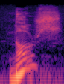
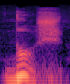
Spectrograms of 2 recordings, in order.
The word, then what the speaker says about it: NOS: Le S ne se prononce pas comme en espagnol ou comme en français, mais les Portugais prononcent che.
